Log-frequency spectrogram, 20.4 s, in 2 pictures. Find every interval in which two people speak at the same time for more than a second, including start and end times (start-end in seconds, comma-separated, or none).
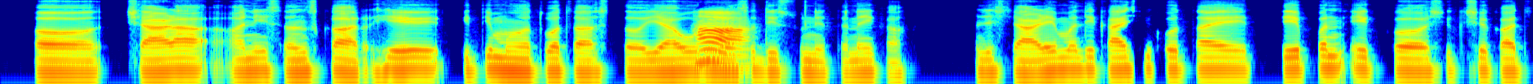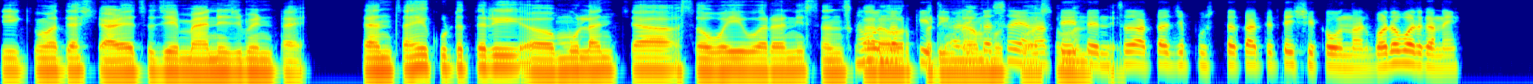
16.0-17.7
